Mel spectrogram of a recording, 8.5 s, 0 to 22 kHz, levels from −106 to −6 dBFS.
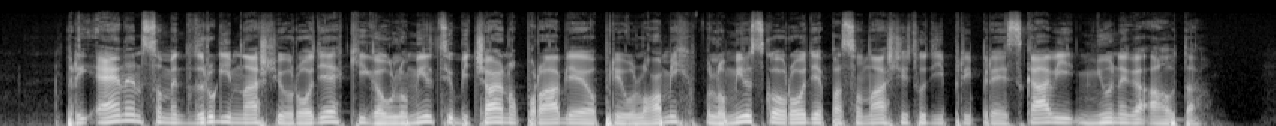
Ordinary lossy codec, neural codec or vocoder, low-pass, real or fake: none; none; 14.4 kHz; real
